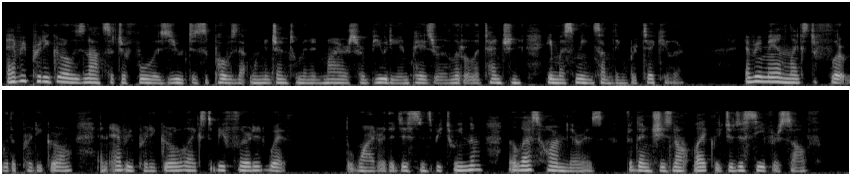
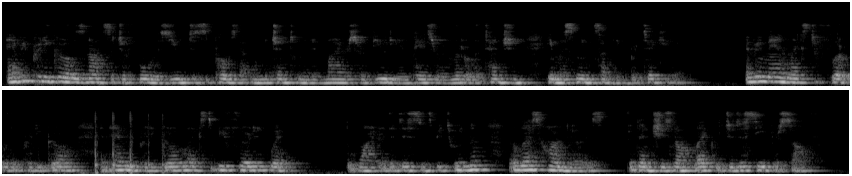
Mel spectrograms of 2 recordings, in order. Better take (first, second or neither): first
